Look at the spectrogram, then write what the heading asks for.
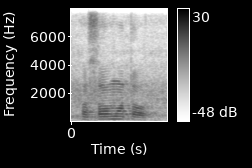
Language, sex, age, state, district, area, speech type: Odia, male, 45-60, Odisha, Subarnapur, urban, read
